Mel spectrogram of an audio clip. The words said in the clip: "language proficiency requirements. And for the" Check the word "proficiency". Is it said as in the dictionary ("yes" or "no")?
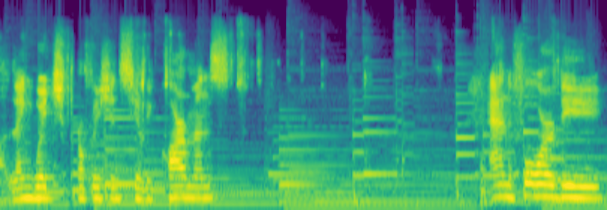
yes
